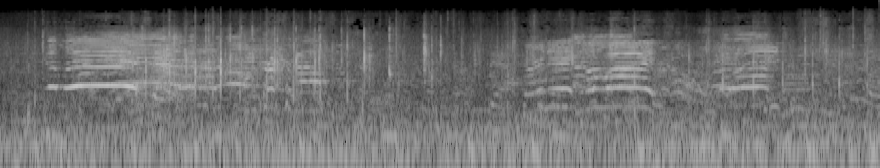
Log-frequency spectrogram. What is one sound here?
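Young girls shout and cheer loudly outdoors.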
